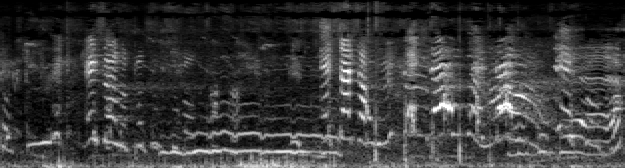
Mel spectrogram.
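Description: Young children's voices at play: wordless calls and high-pitched cries, busiest from about halfway through.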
